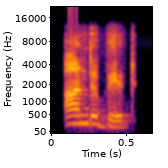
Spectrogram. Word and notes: underbid: Indian

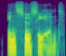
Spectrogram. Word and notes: insouciant: American English

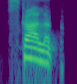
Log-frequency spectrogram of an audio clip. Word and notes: scollop: Indian

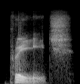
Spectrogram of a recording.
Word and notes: preach: British English

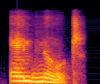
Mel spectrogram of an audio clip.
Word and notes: endnote: Indian

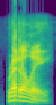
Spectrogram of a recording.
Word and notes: readily: American English

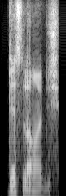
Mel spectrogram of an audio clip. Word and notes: dislodge: British English

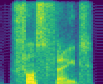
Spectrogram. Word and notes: phosphate: British English

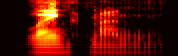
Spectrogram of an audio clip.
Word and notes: linkman: American English

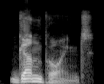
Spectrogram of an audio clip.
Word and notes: gunpoint: British English

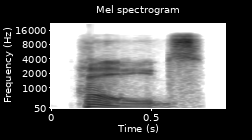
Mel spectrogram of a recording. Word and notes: Hades: British English

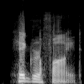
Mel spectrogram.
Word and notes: hygrophyte: American English

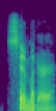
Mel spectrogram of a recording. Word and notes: scimitar: American English

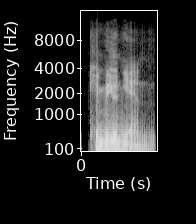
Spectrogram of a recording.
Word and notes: communion: American English

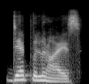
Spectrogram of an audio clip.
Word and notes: depolarize: Indian

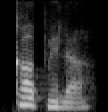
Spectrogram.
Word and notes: copula: Indian

